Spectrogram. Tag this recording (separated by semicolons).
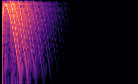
audio; effect; electronic; freaky; gameaudio; gameover; gamesound; gun; sfx; shooting; sound-design; sounddesign; soundeffect; weapon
